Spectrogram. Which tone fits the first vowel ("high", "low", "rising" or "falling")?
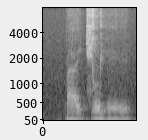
low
